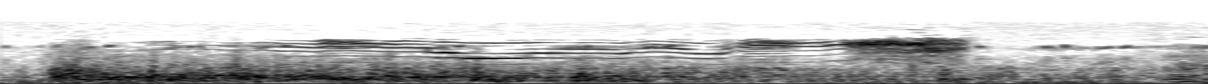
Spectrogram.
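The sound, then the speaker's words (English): A cat lets out long, wavering meows that rise and fall like a drawn-out yowl, heard over a steady, dense background noise. “Cat. What do you want, Cat?”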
